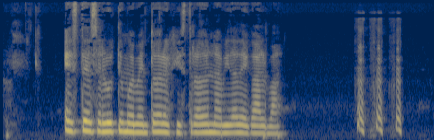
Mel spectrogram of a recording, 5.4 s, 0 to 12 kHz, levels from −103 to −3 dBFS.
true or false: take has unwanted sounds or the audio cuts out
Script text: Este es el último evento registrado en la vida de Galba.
true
